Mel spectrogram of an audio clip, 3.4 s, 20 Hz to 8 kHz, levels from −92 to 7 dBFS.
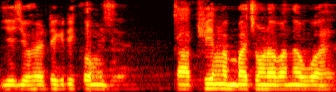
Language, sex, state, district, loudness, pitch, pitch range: Hindi, male, Uttar Pradesh, Budaun, -18 LUFS, 135 Hz, 135-140 Hz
